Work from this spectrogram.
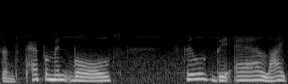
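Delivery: ordinary delivery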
